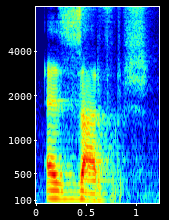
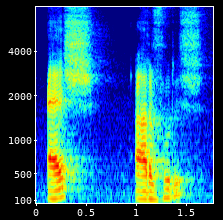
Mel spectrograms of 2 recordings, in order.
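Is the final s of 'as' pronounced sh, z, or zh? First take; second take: z; sh. First: The s sounds like z, linked to the vowel. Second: The s sounds like sh, words kept apart. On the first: The words are joined together. "mas quando juntamos" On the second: The word is read on its own. "a palavra sozinha lê-se sh"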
